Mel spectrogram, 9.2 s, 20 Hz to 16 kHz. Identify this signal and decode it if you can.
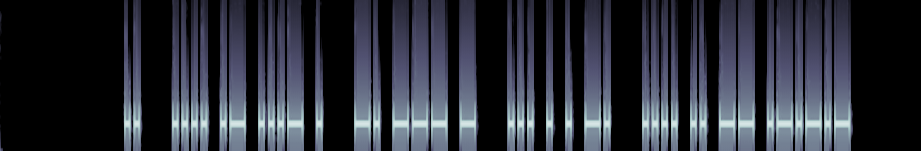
Morse code, heard as a keyed tone, about 25 wpm, 700 Hz. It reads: I HAVE NOT SEEN HIM.
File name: practice / 25wpm / Sentences with 3-Word Phrases - 25wpm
